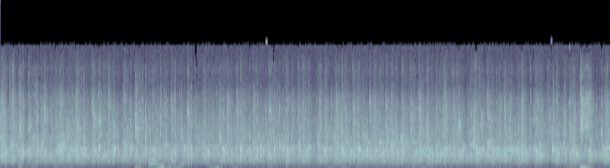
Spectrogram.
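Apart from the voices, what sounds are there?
audience clapping hands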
